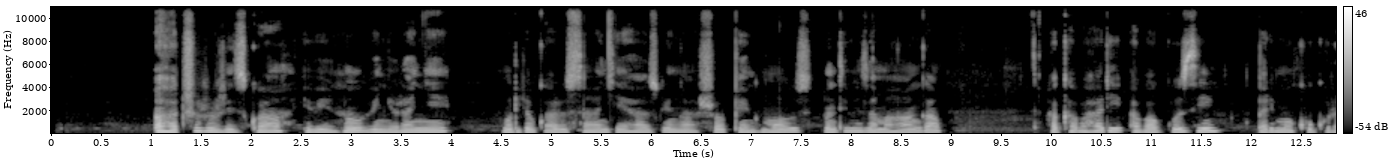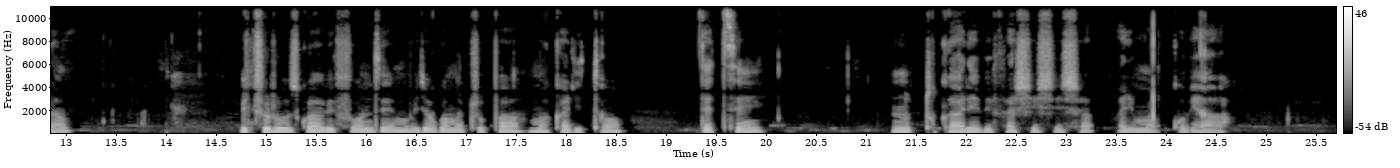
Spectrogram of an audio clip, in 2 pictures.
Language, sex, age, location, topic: Kinyarwanda, female, 18-24, Kigali, finance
